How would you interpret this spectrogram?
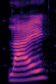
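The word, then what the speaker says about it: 利: You have to pronounce lai, like lai. Lai is a very weird sound, I think, for a lot of Anglophones. It's not a normal sound to make for English people.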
